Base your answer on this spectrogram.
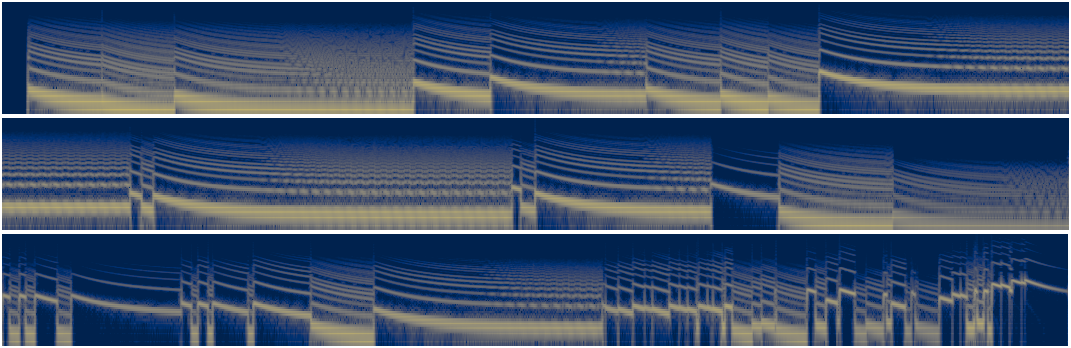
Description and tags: MOV. so BAIX
electronic bass computer Logic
